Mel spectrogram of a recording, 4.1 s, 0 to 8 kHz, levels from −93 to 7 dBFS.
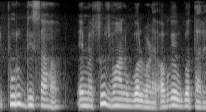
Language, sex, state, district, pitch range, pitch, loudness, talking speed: Bhojpuri, female, Bihar, Muzaffarpur, 150-185 Hz, 170 Hz, -16 LUFS, 175 wpm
